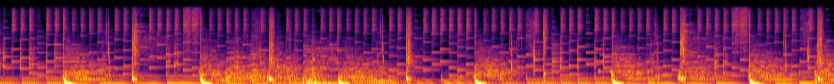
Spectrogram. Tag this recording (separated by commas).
playing synthesizer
